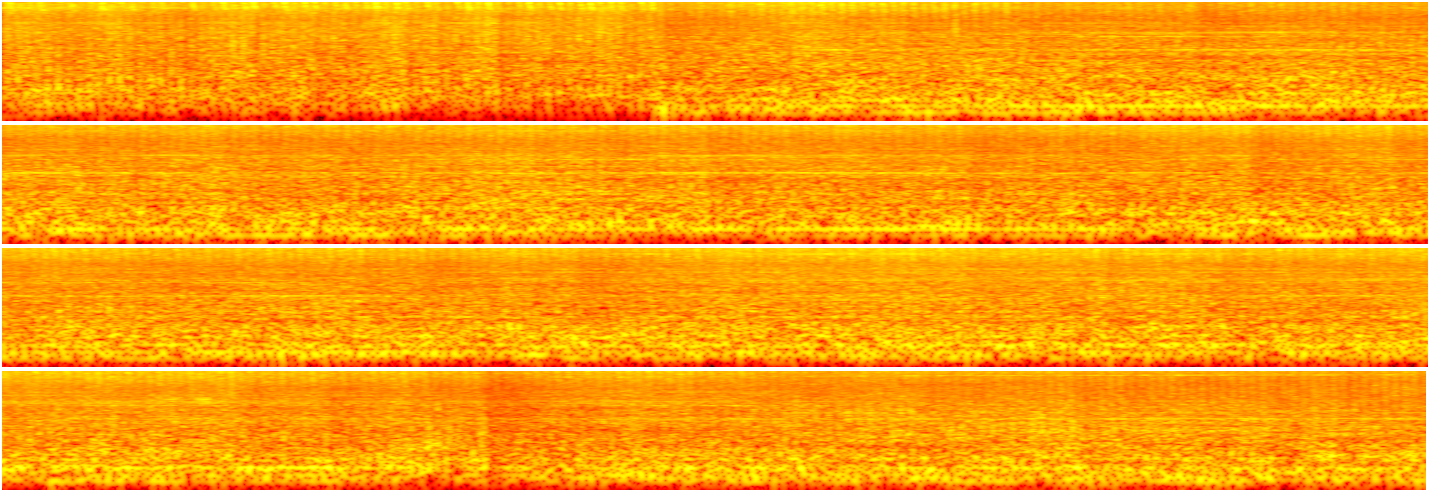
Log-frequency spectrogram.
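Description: Helicopter's engine and main rotor running on the ground close by, a loud steady noise, with a deeper steady hum coming in about three seconds in.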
